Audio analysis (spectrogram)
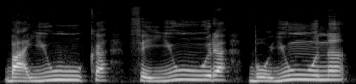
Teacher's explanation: nos três casos, o u é tônico, é forte. Ele é a vogal que manda na palavra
